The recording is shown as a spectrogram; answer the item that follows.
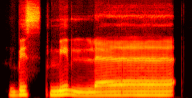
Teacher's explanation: বিস সিন থেকে আমরা বাতাস বের করব বিস তারপর মিল্লা ইলাতে আল্লাহ শব্দ এখানে আমরা এক আলিফ তান দিব এক আলিফ তান লম্বা করে দিব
